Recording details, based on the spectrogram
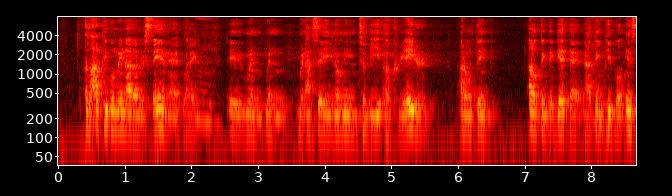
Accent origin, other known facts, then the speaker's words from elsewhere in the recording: Pennsylvania, United States; I'm from Pennsylvania.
